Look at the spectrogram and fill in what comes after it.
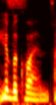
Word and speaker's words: Hibiclens: H-I-B-I? – Like hibiscus, but cleanse. – Okay, Hibiclens.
